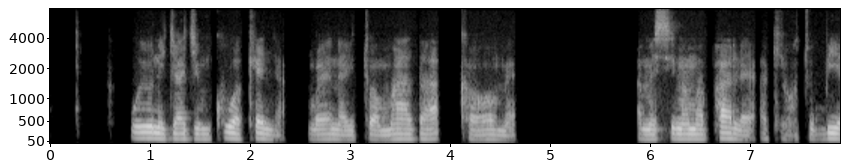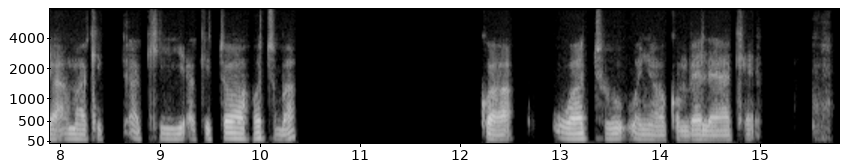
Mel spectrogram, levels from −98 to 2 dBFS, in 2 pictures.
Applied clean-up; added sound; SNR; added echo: none; none; none; none.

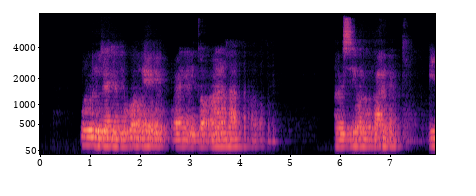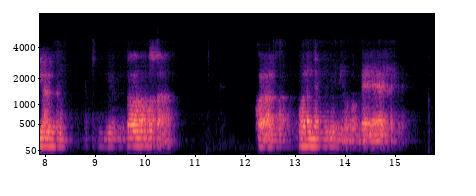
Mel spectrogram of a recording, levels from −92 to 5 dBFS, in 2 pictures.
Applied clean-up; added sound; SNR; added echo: neural mask model DeepFilterNet 3.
